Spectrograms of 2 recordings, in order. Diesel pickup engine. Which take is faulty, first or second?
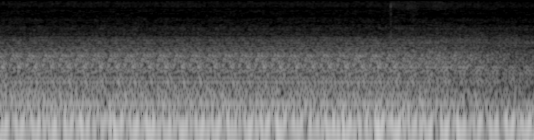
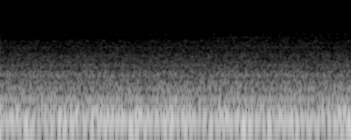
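second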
